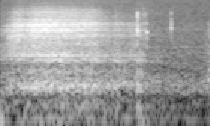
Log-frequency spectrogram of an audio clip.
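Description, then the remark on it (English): A breathy rush of air drawn in steadily for about a second, soft and airy, then trailing off into quiet. A slow, deep inhale with no talking, taken while practising a breath prayer. “But I invite you to inhale the word God.”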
